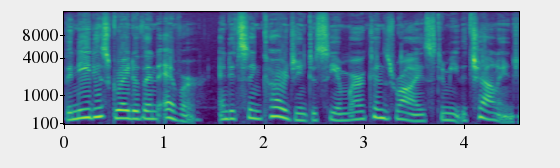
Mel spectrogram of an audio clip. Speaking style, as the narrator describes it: he said

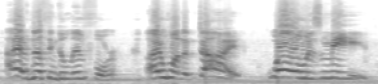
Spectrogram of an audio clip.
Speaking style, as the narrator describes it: he cried out with mock sorrow

